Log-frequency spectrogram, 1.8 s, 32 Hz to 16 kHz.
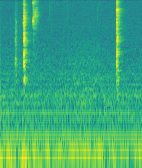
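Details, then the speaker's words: Panasonic SA-BT330 home theatre Blu-ray player with F61/F76 errors: two sharp relay clicks about a second apart over a faint hum as it keeps turning on and off; power cycling fault. "nice it's turning on and off again"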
